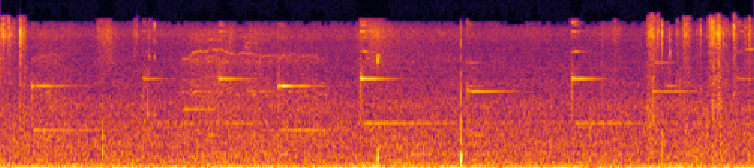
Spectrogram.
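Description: Faint wind chimes tinkling: scattered short high notes at several different pitches over a steady low hum, with a few light clicks.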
